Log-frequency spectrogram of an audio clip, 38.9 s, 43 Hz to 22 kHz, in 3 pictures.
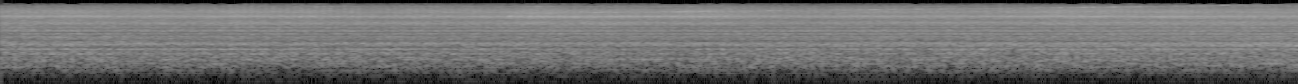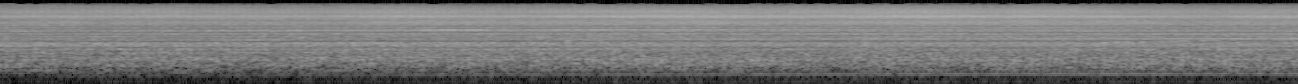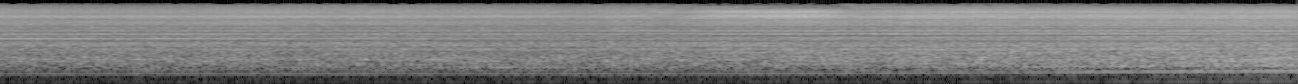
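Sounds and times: mower engine droning with whine: 12.4s - 38.9s.

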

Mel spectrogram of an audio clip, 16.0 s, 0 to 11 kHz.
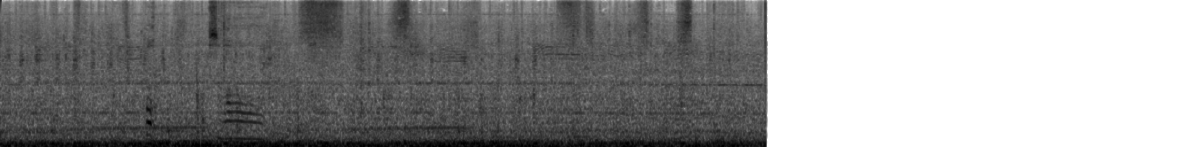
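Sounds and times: low road rumble in car: 0.0s - 10.2s.

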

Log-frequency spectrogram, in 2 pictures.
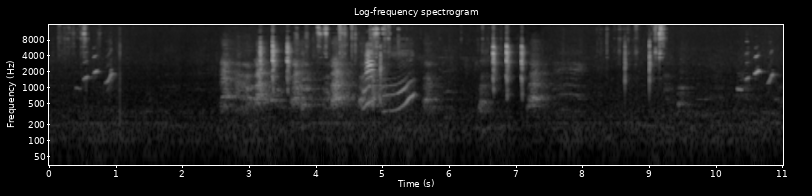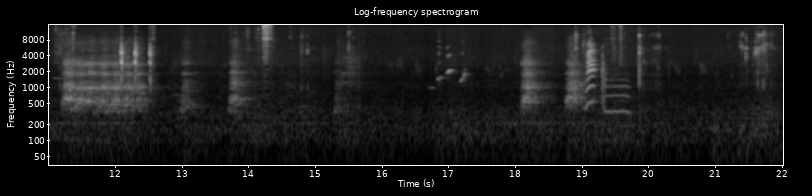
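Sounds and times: metal keys clinking: 0.2s - 0.8s, 3.6s - 5.4s, 8.3s - 9.4s, 14.0s - 15.0s, 21.3s - 22.0s
parakeet squawks and chirps: 0.5s - 1.1s, 3.1s - 3.8s, 10.4s - 11.0s, 16.7s - 17.4s, 18.9s - 19.8s.

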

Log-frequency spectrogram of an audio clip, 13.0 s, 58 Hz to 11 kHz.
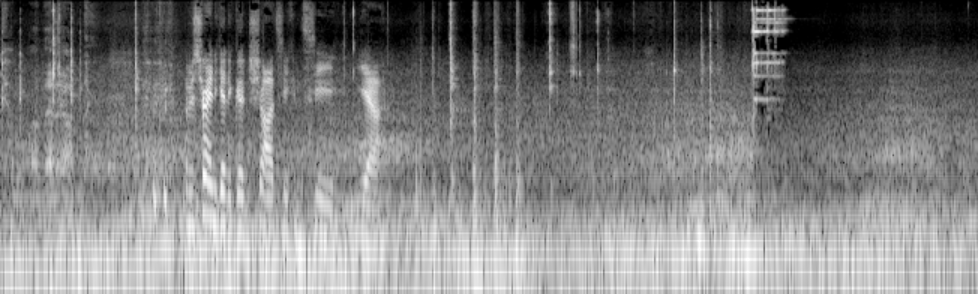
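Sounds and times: wrench striking metal: 9.4s - 10.6s.

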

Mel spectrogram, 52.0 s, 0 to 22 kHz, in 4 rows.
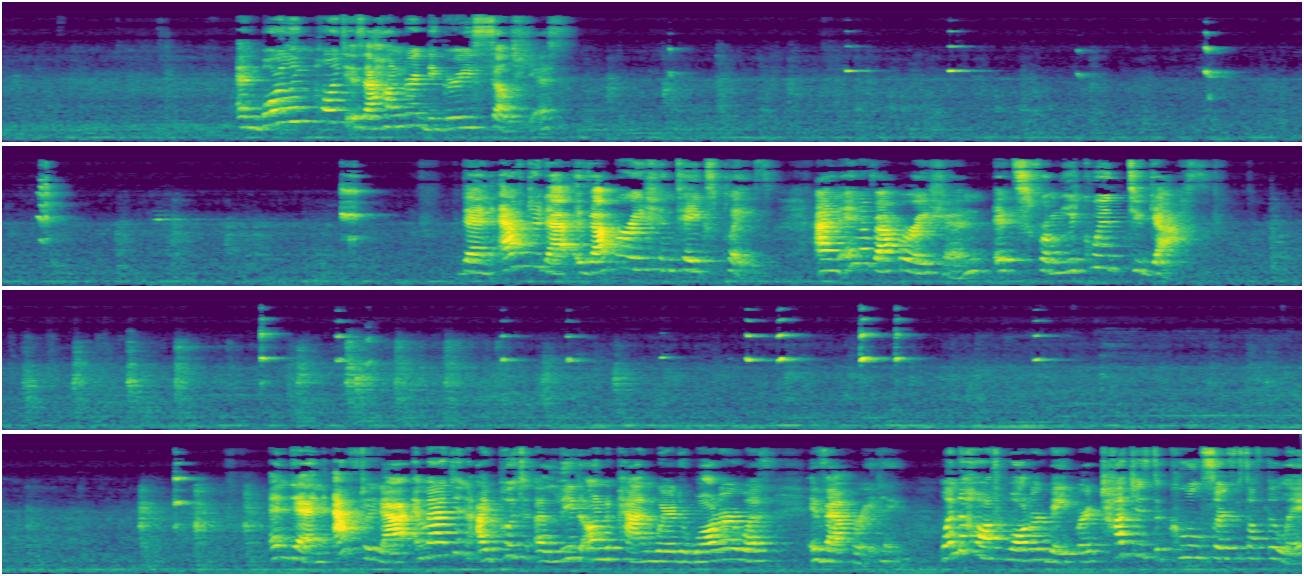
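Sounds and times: marker squeaking on whiteboard: 6.2s - 17.4s, 26.2s - 37.2s, 40.6s - 43.2s
marker tip squeaks: 8.4s - 8.8s, 9.4s - 9.8s, 12.0s - 12.4s, 13.3s - 13.7s, 16.4s - 16.8s, 33.4s - 35.2s.

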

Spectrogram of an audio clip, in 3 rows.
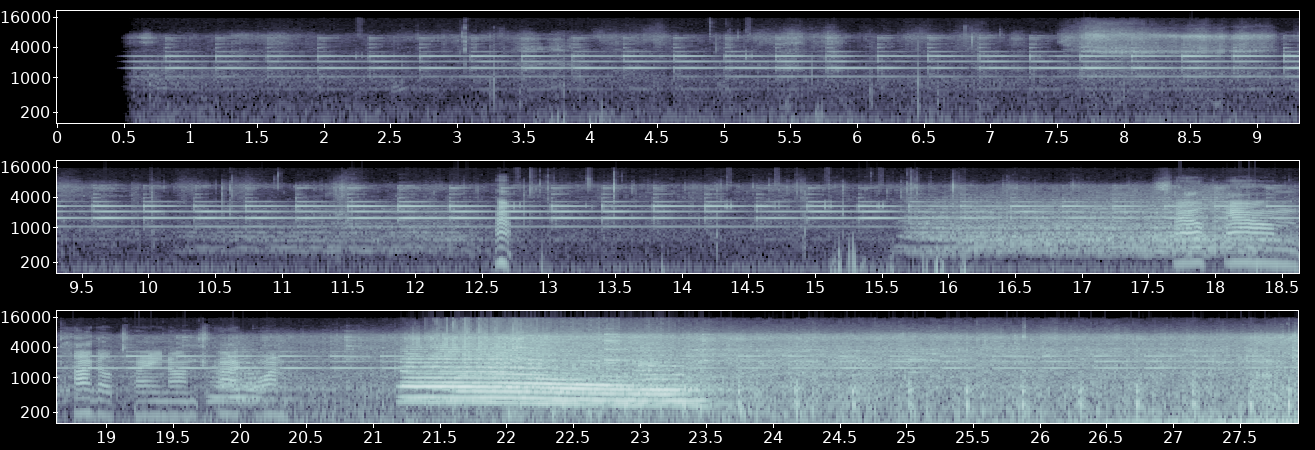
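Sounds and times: crossing bell ringing: 0.5s - 27.9s
distant train horn: 15.6s - 18.6s, 19.6s - 20.4s, 21.2s - 23.8s.

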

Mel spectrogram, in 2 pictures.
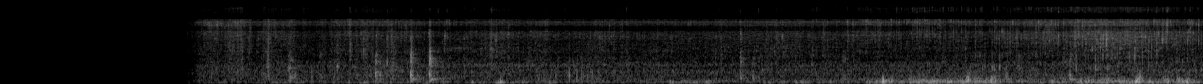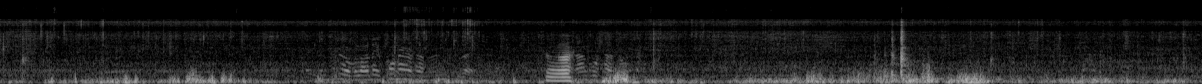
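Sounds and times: bicycle tyres on wet concrete: 1.8s - 24.0s
wind buffeting on microphone: 8.0s - 24.0s.

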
